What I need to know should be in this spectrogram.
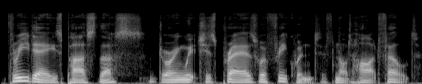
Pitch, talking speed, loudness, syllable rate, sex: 105 Hz, 185 wpm, -20 LUFS, 4.5 syllables/s, male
